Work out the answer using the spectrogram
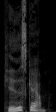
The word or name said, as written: kædeskærm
